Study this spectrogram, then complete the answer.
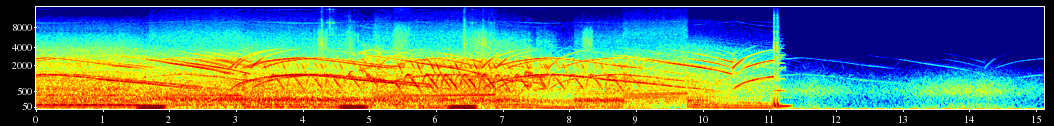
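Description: A police siren wails and sweeps up and down close by.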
